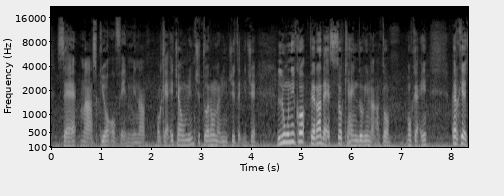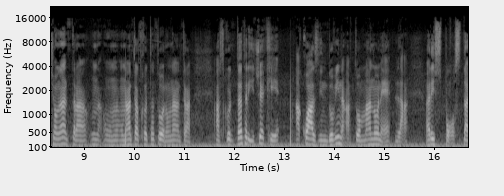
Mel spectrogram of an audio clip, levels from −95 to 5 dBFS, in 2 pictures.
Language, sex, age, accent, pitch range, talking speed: Italian, male, 30-49, native, 120-170 Hz, 135 wpm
